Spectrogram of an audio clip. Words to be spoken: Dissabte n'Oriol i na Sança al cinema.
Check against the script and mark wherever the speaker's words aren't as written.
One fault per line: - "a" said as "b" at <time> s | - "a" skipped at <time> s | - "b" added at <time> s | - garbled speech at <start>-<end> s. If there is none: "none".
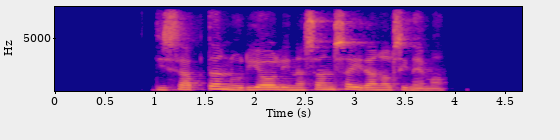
- "iran" added at 3.0 s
